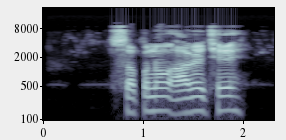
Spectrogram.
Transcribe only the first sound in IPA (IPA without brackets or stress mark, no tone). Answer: s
